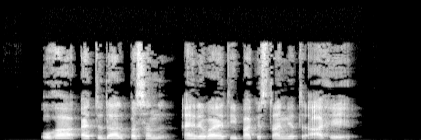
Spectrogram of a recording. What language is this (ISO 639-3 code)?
snd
